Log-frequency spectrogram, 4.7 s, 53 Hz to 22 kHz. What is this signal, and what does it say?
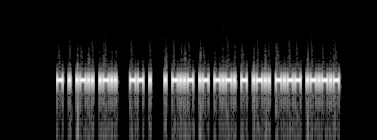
Morse code, heard as a keyed tone, about 47 wpm, 700 Hz. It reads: TELL ME EXACTLY.
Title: Sentences from Top 1000 Words - Review Part 6 - 50wpm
